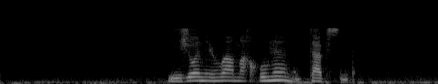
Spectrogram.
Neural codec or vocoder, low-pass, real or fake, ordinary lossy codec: codec, 16 kHz, 0.5 kbps, X-Codec, HuBERT features, trained on general audio; 5.4 kHz; fake; none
